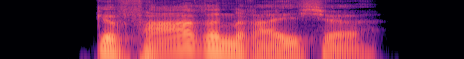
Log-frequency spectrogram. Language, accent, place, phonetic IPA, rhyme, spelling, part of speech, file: German, Germany, Berlin, [ɡəˈfaːʁənˌʁaɪ̯çə], -aːʁənʁaɪ̯çə, gefahrenreiche, adjective, De-gefahrenreiche.ogg
- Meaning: inflection of gefahrenreich: 1. strong/mixed nominative/accusative feminine singular 2. strong nominative/accusative plural 3. weak nominative all-gender singular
